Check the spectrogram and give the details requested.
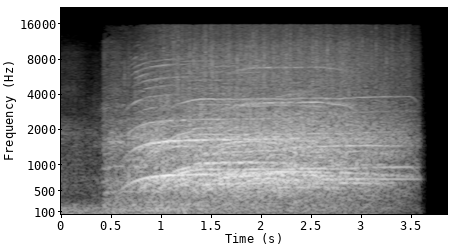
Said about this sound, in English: I don't know what's scarier, the fact that that call took place or the fact that everyone's cheering after it took place. For me, that's totally nuts.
